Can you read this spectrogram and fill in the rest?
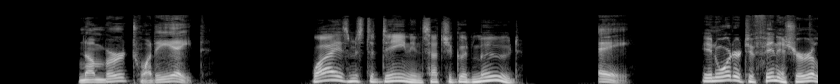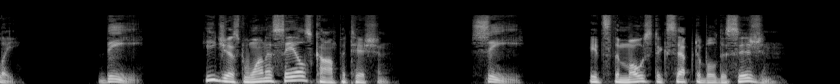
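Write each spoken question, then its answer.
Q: Why is Mr. Dean in such a good mood?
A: B: He just won a sales competition.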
